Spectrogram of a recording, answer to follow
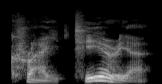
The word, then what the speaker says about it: criteria: the first syllable is pronounced, well, yeah, as an I, exactly in the same way as the letter I in the English alphabet.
